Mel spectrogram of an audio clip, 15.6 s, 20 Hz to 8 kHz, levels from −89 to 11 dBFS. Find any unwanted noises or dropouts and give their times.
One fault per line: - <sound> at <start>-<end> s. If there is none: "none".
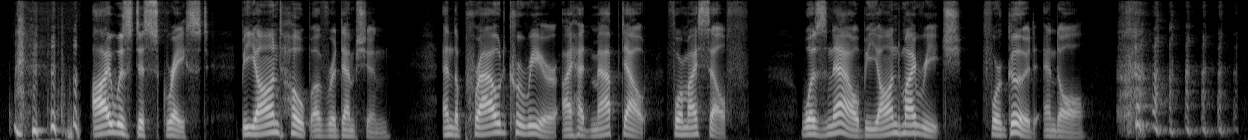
- laugh at 0.1-1.0 s
- laugh at 13.9-15.5 s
